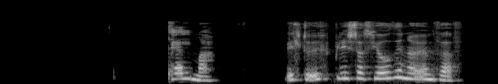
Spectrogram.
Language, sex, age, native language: Icelandic, female, 60-69, Icelandic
